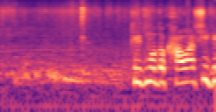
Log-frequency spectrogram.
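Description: Domestic pigeons cooing in their cages, a low, soft sound through the first second or so before a man's voice comes in.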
